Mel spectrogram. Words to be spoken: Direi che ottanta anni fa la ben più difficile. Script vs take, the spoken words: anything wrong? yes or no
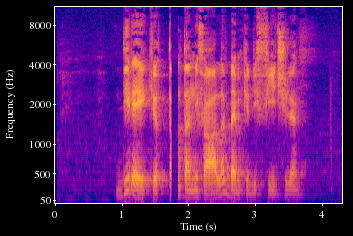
no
